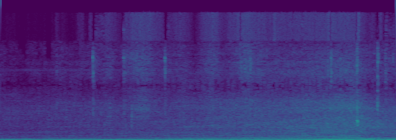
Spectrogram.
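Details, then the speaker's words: NA Mazda Miata after adjusting ignition timing, driving in first into second gear at low speed: deep rumble climbs evenly under light throttle without hesitation or bucking; acceleration smooth and linear. "acceleration is nice and linear"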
